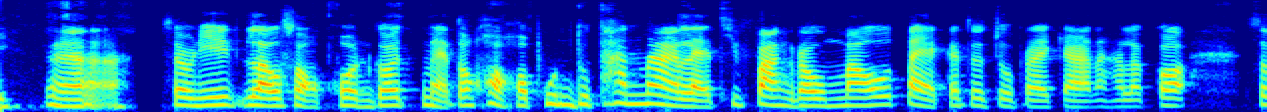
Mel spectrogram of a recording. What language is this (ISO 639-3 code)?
tha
